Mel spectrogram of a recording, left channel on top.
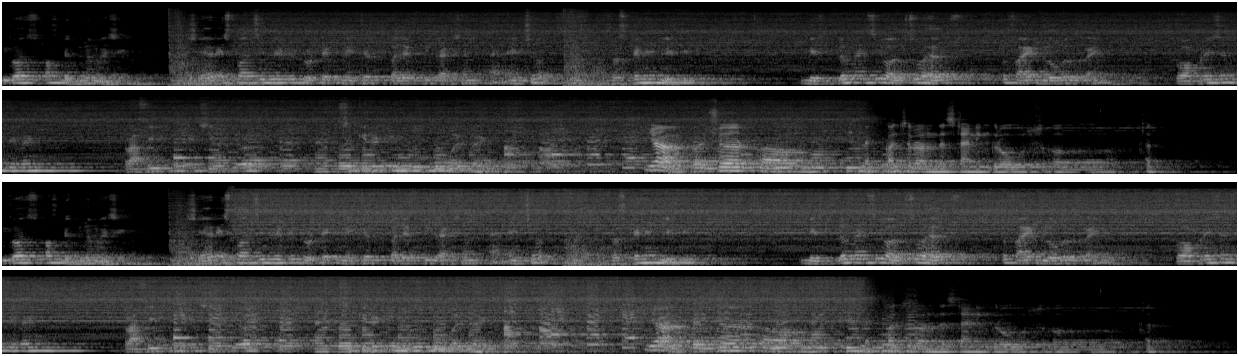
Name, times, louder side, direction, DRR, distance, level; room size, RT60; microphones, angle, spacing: voice 1, 0.0-1.4 1.8-7.0 8.0-9.6 10.0-11.3 11.7-13.1 13.6-15.1 15.7-18.0 21.4-21.5 22.1-22.2 23.8-23.9, right 1 dB, 5° right, 0.4 m, -33 dB
sound 1, 1.7-3.5 5.6-7.4, equal, 20° left, 2.5 m, -43 dB
sound 2, 2.2-21.2, right 8 dB, 35° right, 0.8 m, -39 dB
sound 3, 14.1-21.6, right 2 dB, 80° right, 0.8 m, -35 dB
voice 2, 18.7-23.9, left 3 dB, 50° left, 0.7 m, -32 dB
13.5 x 5.7 x 4.4 m
head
